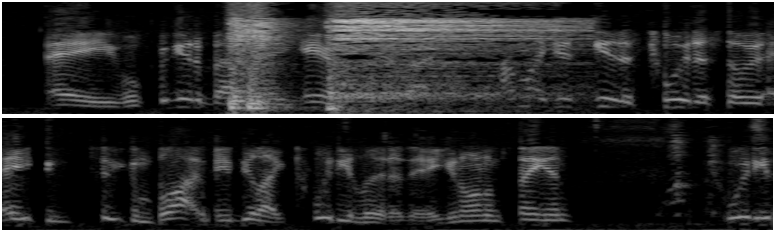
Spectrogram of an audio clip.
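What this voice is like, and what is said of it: Puts on an unusual accent. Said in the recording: “What is with this accent? ... that's not an Albany accent.”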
